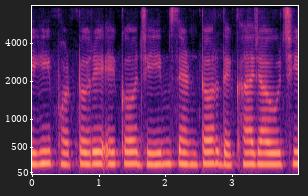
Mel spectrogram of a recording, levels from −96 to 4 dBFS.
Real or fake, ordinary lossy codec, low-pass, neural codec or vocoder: fake; none; none; codec, 16 kHz, 4.8 kbps, FACodec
